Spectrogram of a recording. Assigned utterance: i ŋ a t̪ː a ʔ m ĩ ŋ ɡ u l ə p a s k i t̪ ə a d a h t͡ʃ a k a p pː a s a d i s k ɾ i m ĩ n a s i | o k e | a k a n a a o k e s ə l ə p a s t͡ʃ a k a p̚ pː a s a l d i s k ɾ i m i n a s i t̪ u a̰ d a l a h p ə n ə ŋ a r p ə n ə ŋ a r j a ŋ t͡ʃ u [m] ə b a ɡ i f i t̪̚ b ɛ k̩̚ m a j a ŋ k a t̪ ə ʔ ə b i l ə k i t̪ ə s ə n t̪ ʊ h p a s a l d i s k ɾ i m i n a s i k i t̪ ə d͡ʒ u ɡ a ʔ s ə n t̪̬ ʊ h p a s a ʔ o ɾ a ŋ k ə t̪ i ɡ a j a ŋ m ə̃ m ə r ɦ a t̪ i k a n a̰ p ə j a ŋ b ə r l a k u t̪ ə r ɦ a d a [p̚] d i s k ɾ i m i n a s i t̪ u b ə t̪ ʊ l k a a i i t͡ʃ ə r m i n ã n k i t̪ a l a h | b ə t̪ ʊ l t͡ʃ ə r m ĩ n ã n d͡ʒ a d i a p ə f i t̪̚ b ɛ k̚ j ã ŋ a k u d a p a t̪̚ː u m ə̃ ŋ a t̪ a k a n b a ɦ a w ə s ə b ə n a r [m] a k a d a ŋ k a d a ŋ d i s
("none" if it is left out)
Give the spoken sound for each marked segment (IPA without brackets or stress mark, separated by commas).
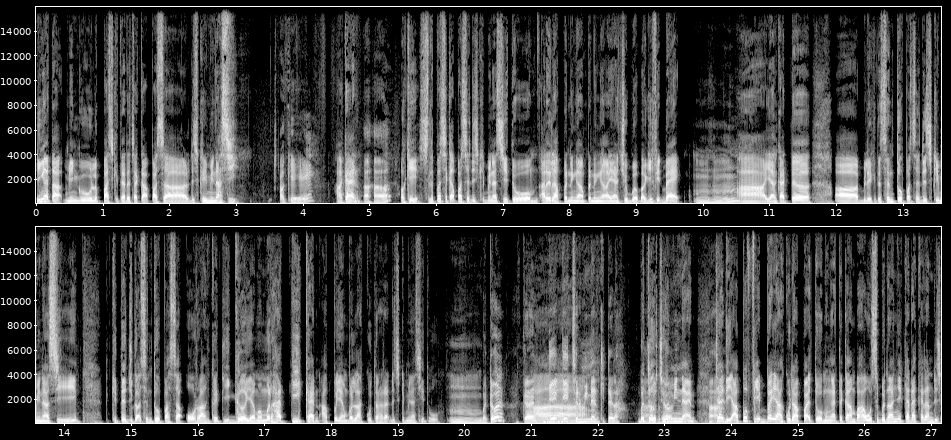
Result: b, p̚, ɲ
